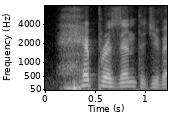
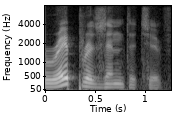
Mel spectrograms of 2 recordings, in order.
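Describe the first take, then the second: First: Representative with a Brazilian throaty H sound for the R; wrong Portuguese R. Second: Representative with a soft English R, said quietly. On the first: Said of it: "R no inglês não é". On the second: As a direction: say representative with the English R, tongue curled. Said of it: "é". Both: Shown as a demonstration.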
